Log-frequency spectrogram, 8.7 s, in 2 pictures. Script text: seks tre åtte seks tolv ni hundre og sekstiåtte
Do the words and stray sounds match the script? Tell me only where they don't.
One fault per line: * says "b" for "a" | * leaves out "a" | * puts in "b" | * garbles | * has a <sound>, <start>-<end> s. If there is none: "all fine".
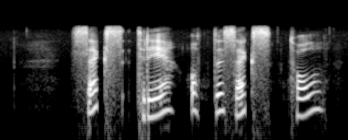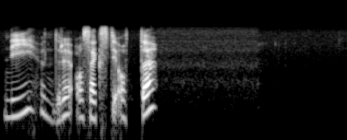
all fine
